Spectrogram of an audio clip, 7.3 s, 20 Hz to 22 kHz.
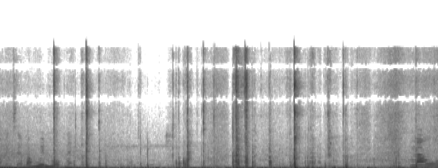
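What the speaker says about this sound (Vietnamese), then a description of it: "Bây giờ là mình sẽ bóc nguyên hộp này." Unboxing the carton of a black Panasonic SR-HL151KRA 1.5-litre induction rice cooker: sharp cardboard tearing, flap snaps and rustling come in irregular bursts close by, while someone talks over the handling.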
